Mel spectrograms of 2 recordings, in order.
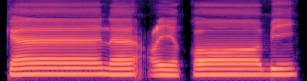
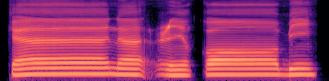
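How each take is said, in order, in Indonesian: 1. Berakhir pada vokal setelah pemanjangan yang singkat. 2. Berakhir pada vokal setelah pemanjangan yang singkat.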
